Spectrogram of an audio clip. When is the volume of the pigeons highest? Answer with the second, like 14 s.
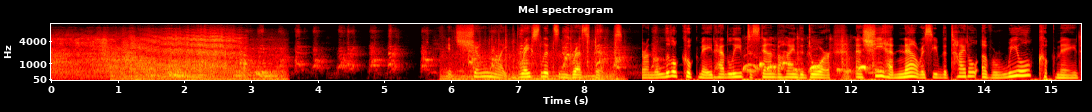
12 s.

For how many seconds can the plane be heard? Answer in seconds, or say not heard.
3 s.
